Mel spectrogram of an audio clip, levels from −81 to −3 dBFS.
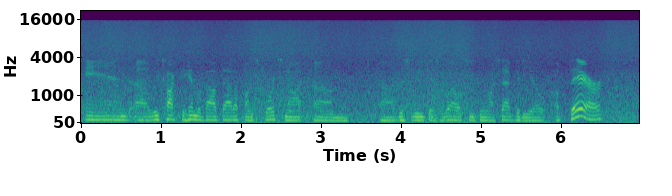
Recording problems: high frequencies cut off; severe; nothing above 4 kHz
hiss; loud; throughout; 5 dB below the speech

